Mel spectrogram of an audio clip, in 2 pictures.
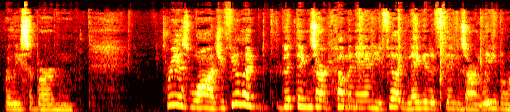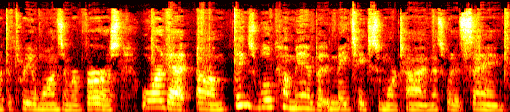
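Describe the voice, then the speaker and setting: Woman, tarot reader, hoarse, throat-clearing, chatty, um fillers, distant mic. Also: medium pitch, animated, moderate pace, a little hiss or hum. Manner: chatty, repeats herself, many um fillers. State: losing her voice, clearing throat. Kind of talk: casual tarot card reading.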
